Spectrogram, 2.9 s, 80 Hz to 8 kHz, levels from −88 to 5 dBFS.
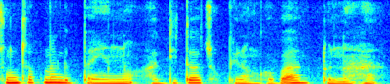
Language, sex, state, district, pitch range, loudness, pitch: Garo, female, Meghalaya, West Garo Hills, 180-245 Hz, -15 LUFS, 195 Hz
